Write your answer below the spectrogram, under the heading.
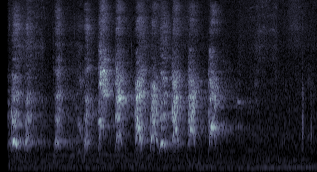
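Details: Jack Russell Terrier working on wild boar, giving a rapid run of sharp, loud barks, about three per second, which then fade out, with a faint low hum beneath.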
